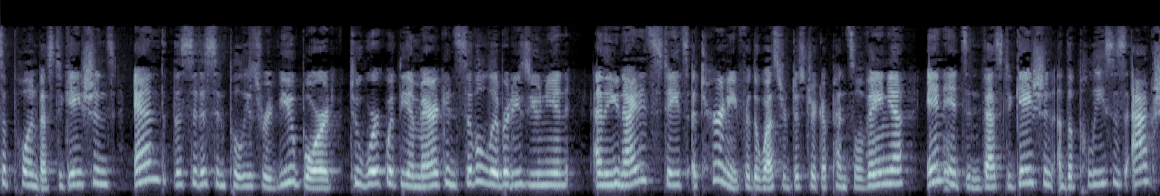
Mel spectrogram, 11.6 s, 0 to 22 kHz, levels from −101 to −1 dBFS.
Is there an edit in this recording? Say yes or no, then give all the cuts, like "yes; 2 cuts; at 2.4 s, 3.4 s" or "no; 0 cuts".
yes; 1 cut; at 5.8 s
